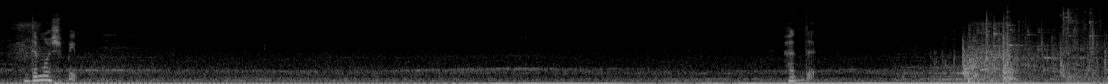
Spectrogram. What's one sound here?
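A young man talks briefly into a close microphone.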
